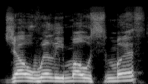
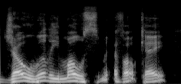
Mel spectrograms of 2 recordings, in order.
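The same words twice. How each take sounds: First: Slow "Joe Willie Moe Smith" with a questioning rise at the end; incredulous question. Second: "Joe Willie Moe Smith" falling at the end, then "okay"; skeptical acceptance. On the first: Listener querying old head's odd nickname, incredulous rising question. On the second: Listener accepting old head's odd nickname, skeptical falling statement. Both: Acted.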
